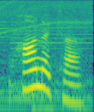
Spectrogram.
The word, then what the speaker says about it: Hanukkah: should chan I guess you'd pronounce chanuka then or is it more like a kanuka? Hang on. I actually need to figure this out. Hanukkah. Huh? It's pronounced the same.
